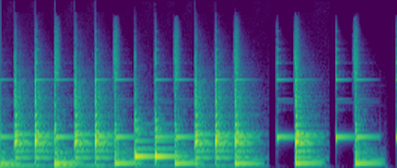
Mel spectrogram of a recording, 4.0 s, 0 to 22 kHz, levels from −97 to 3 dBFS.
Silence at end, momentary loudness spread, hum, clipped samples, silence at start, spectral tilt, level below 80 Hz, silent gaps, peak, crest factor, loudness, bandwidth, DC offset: 0 s; 9 LU; none; under 0.1%; 0 s; -6.5 dB/octave; -38 dBFS; none; 0 dBFS; 18 dB; -17 LUFS; 12.5 kHz; under 0.1%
